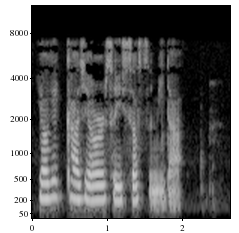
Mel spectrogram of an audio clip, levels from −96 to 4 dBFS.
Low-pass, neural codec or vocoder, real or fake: 7.2 kHz; none; real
